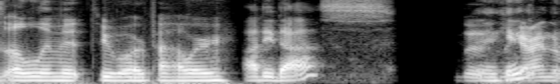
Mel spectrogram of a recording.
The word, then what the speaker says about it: Adidas: With Adidas. Is that how they say it in the Northeast? No, that's how it's pronounced. That's how it's supposed to be pronounced.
